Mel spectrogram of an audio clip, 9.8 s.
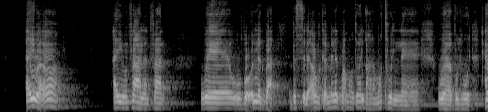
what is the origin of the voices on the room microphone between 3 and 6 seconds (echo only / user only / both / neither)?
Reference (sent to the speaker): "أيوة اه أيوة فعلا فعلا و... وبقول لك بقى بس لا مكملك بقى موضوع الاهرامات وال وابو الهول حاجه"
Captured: echo only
